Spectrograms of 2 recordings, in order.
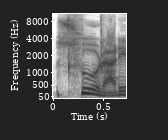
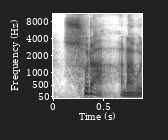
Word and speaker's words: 水剌: 단어에 대해서 알아보겠습니다 도금은 일단 스랄이 아니고요 우리나라에선 수라고 읽습니다 지난번 오늘의 한자 376번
